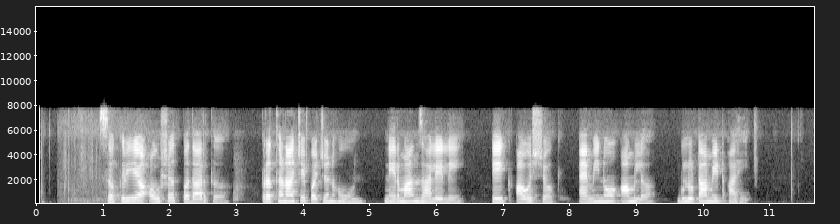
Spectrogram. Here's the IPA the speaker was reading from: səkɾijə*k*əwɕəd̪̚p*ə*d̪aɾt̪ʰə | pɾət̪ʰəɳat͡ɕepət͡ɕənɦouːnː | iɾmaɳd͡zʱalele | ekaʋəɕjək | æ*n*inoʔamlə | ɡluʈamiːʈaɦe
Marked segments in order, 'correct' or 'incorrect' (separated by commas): incorrect, correct, incorrect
